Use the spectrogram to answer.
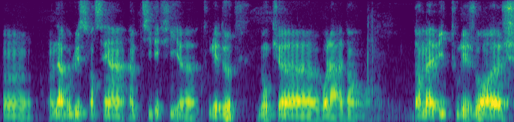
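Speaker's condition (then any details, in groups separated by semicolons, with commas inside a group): No condition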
